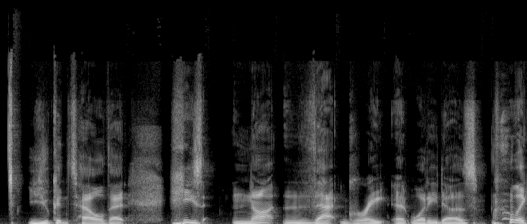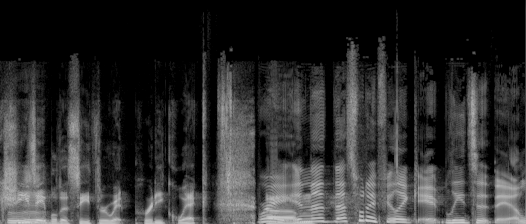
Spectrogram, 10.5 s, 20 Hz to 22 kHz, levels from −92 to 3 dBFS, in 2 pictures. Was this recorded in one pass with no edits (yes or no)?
yes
